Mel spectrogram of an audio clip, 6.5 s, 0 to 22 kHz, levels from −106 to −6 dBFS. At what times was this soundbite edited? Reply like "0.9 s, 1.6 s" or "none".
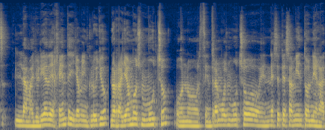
2.2 s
